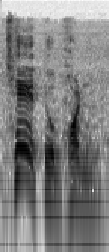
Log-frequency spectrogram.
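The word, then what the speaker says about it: เชตุพน: นั่น แหละ ครับ อื เขา บอก ว่า ออก เสียง วัด เชษ นะ ครับ นี่ ก็ เป็น อีก ภาษา ไทย ภาษา หนึง ไม่ ใช่ วัด เช เหรอ ไม่ ใช่ วัด เช ครับ วัด เชษ วัด เชตุพล แต่ เรา เรียก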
